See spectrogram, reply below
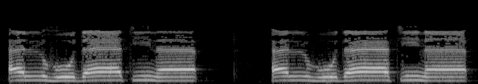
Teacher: ابدال الهمز الساكن الف مادية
